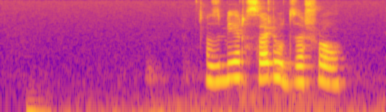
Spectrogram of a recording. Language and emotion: Russian, neutral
